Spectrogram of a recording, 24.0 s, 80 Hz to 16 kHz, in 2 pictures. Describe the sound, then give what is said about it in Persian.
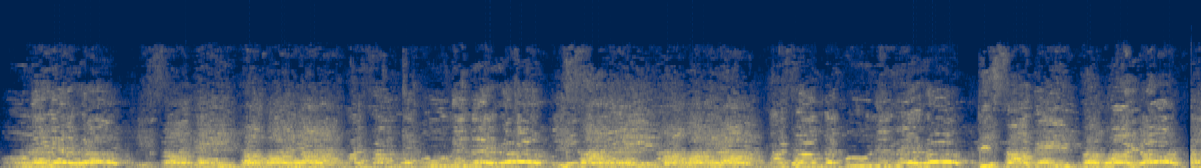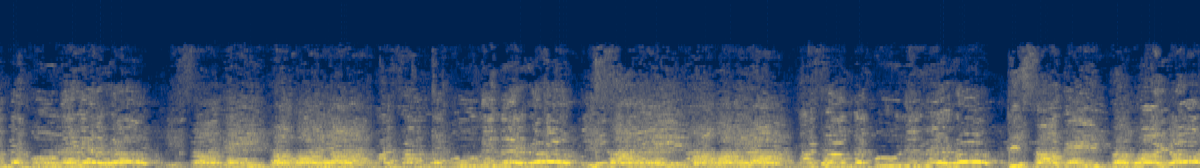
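Protesters chanting slogans at the fortieth-day memorial ceremony for Mehran Samak, a large crowd shouting loud, rhythmic, repeated chants that continue without a break. “معترضان در مراسم 40م مهران سماک از جمله شعار می‌دادند که”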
